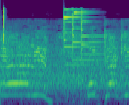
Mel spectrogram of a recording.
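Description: A singing voice holds a long, level note that falls away at its end, followed by shorter sung notes. About a second in there is a brief, bright chiming ring.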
